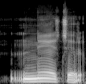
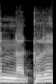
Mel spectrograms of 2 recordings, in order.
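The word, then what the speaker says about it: nature: Example देखिए question प्रश्न नेचर प्रकृति। अब इसे नटुरे नहीं पढ़ेंगे। ये ध्यान रखना है आपको।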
